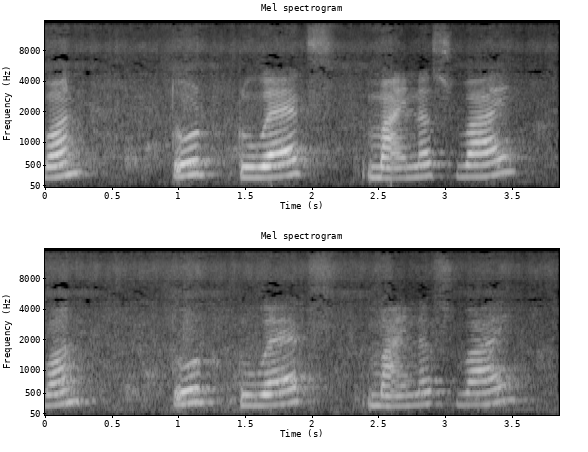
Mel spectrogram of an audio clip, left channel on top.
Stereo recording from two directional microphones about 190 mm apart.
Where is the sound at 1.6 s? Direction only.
50° left (ahead or behind).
